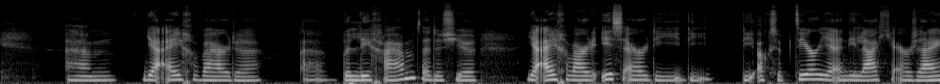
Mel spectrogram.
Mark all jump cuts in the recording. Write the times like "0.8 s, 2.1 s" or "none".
2.9 s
